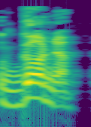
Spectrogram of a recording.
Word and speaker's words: gonna: Maintenant, voyons gonna, qu'on écrit G-O-2-N-E-A. Là aussi, vous avez le son schwa en deuxième syllabe et parfois même, selon les accents, en première syllabe aussi. Gonna.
